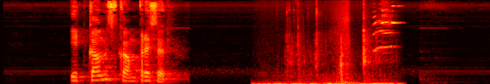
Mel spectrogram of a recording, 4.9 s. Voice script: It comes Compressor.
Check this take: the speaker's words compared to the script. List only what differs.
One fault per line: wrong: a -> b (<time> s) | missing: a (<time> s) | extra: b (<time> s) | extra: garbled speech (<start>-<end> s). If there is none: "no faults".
no faults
